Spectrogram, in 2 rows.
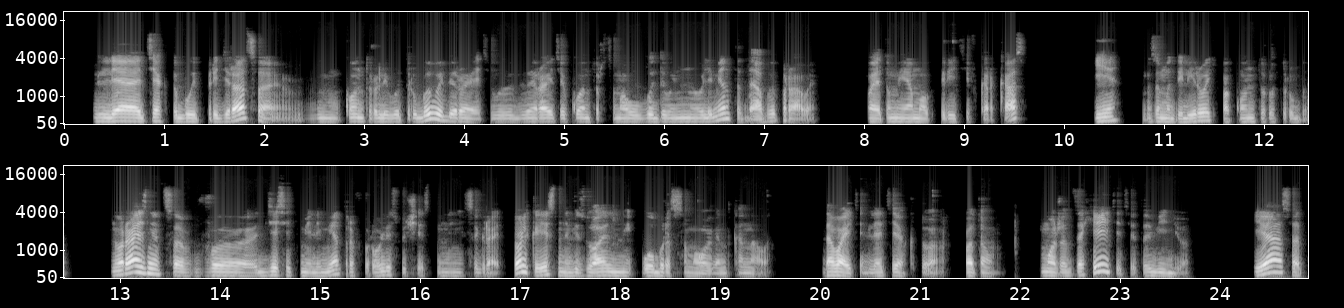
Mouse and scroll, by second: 7.7 click, 8.7 click, 15.2 scroll down 2, 15.7 middle click, 18.7-19.4 drag, 20.3-21.0 drag, 22.4 middle click, 23.0 middle click.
